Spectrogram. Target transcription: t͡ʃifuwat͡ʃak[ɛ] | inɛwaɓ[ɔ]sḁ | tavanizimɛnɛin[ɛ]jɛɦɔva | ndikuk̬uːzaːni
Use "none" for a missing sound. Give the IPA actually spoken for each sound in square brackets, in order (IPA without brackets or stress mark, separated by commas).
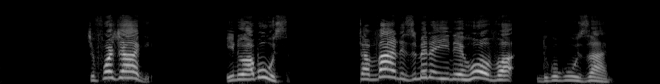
ɛ, u, ɛ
